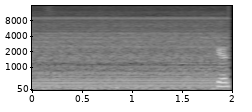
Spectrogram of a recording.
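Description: A steady drone of several constant low pitches held at an even level, with no breaks or changes; a word of speech comes in at the very end.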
